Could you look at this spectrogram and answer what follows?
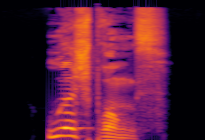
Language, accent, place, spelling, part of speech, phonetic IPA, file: German, Germany, Berlin, Ursprungs, noun, [ˈuːɐ̯ʃpʁʊŋs], De-Ursprungs.ogg
- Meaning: genitive singular of Ursprung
